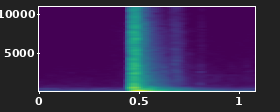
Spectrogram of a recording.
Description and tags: Punch Foley 2
Fight, Foley, Punch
